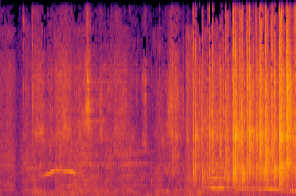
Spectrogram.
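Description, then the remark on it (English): A crowd applauds, the scattered clapping thickening and growing louder toward the end, with a busy murmur of voices underneath. “There they go again. The crowd's here.”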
